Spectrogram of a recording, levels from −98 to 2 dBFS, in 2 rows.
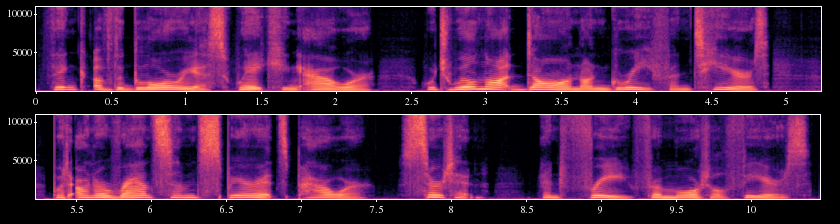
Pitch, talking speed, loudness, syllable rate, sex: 220 Hz, 150 wpm, -18 LUFS, 3.8 syllables/s, female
